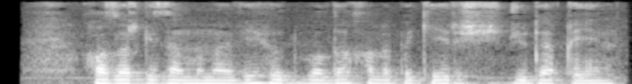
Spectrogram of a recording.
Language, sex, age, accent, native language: Uzbek, male, 18-24, Jizzax, Uzbek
